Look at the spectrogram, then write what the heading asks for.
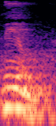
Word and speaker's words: kneel: When you pronounce, you do not pronounce the k. You do not pronounce the k, you pronounce kneel. You pronounce knock. You pronounce knee. So k has no sound.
